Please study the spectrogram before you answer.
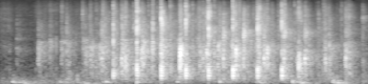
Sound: audience applauding

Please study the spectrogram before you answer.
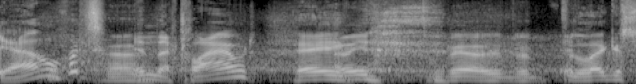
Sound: laughing; laughing

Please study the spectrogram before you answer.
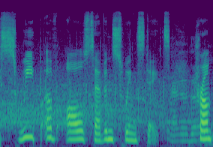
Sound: cheers and Applause

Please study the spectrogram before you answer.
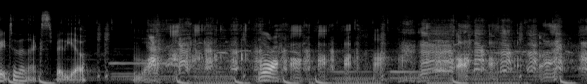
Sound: laughing maniacally

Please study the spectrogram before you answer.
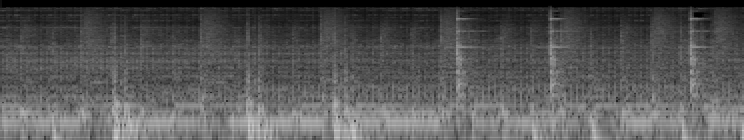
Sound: clink

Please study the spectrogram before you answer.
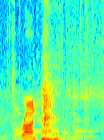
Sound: laughs

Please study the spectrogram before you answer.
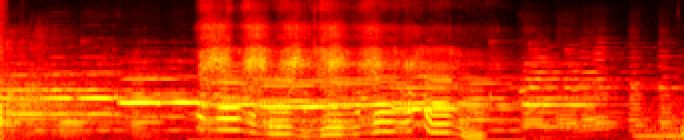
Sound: laughing

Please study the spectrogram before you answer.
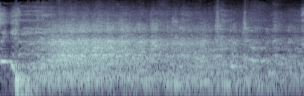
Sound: audience laughing

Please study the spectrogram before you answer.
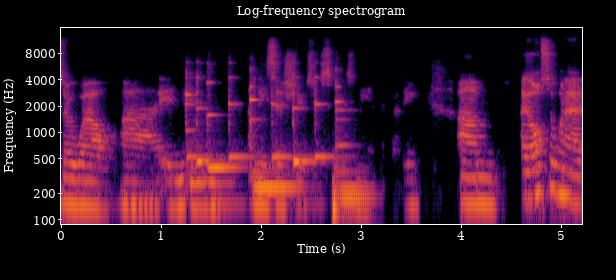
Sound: phone rings

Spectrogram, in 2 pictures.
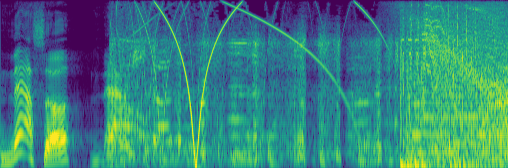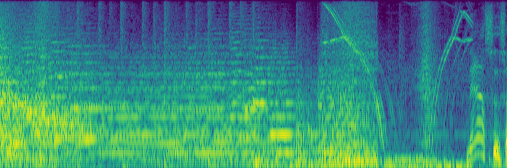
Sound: sound Effects

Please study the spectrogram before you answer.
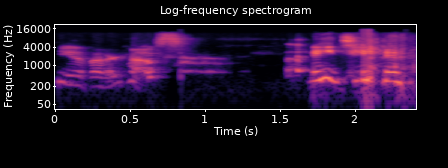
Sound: laughs

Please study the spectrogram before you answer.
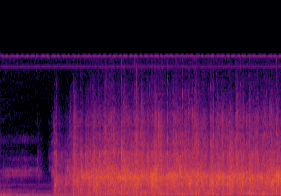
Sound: applause

